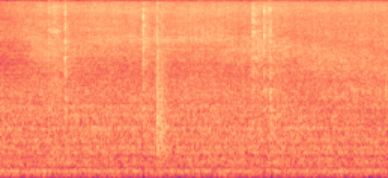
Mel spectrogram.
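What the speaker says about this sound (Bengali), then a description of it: "গোলমরিচের গুঁড়ো দিচ্ছি, দিয়ে আমি চাউমিনটা ভালো করে নাড়িয়ে নেব।" Chow mein sprinkled with black pepper is stirred and tossed in a hot pan, giving a steady sizzle with a few scraping clinks of the utensil against the metal.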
